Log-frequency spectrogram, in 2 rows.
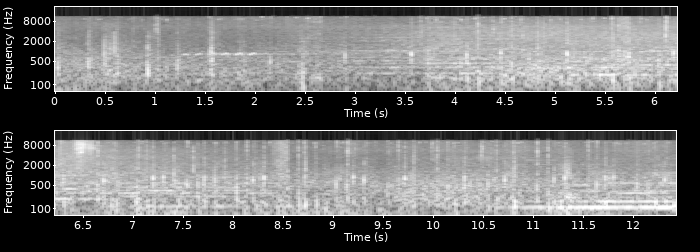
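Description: Roach, a horse in The Witcher 3, trots with a rhythmic clip-clop of hooves, steady and fairly close, under faint ambient sound that swells slightly partway through.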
